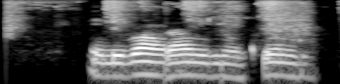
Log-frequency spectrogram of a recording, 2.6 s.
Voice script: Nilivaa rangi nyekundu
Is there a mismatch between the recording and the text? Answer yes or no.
no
